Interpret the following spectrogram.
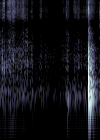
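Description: Faint rustling of a thick acetate planner divider and black card sheet being handled and turned over.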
